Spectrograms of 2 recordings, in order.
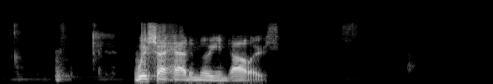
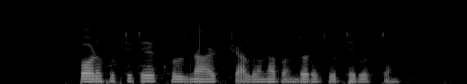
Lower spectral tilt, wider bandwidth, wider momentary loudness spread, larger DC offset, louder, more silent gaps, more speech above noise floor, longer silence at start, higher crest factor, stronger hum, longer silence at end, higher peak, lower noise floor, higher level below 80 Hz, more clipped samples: second, -1.5 dB/octave vs -8.5 dB/octave; about the same, 7.4 kHz vs 7 kHz; first, 27 LU vs 10 LU; neither; first, -15 LUFS vs -37 LUFS; neither; first, 72 dB vs 40 dB; second, 0.55 s vs 0.8 s; about the same, 20 dB vs 22 dB; neither; first, 2.2 s vs 0.7 s; first, 0 dBFS vs -16 dBFS; first, -87 dBFS vs -77 dBFS; about the same, -60 dBFS vs -62 dBFS; neither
